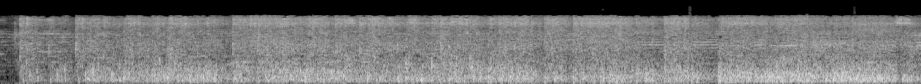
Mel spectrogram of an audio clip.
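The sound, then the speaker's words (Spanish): A vehicle engine roars loudly as it accelerates into a gas station during a heavy shootout on Avenida Universitarios in Culiacán, a dense, continuous rumbling drone that holds steady for about nine seconds with no voices over it. “Y acelera, wow. Acelera, se mete en la gasolinera.”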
